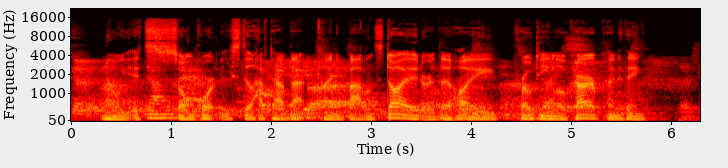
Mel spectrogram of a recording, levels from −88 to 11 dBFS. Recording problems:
background chatter; loud; throughout; 4 voices, 5 dB below the speech

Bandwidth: 15 kHz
